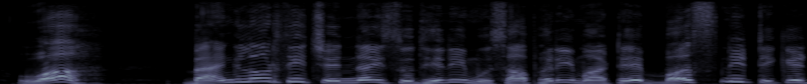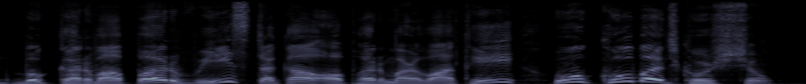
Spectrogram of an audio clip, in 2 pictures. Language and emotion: Gujarati, happy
